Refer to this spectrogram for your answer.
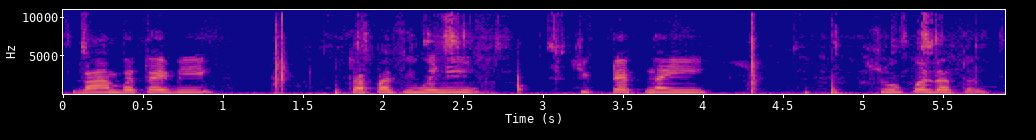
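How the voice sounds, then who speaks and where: A woman's voice sits high in pitch. The intonation remains fairly even throughout. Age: old. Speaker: home cook, grandmother. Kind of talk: cooking demonstration talk to camera. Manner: warm, homely, affectionate.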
